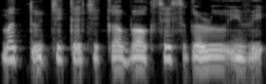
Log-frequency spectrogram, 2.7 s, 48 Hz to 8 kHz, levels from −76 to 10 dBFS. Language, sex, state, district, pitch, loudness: Kannada, female, Karnataka, Bidar, 220 Hz, -19 LUFS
